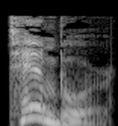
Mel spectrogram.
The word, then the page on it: tambour: British English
